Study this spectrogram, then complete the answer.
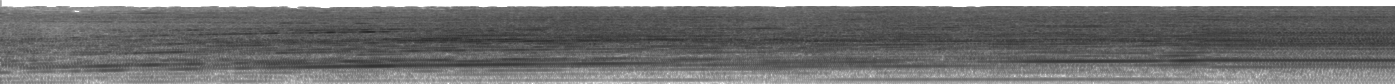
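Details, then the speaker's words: Electric bike's new brushless motor spinning up with no belts attached and the rear wheel disconnected: the rising whine carries harsh, violent buzzing vibration at certain rpm. The motor appears unbalanced, not a pulley design fault. "so it seems like the motor is unbalanced so as you can see here this is the motor output shaft and there's no belt connected to this step down and then the rear wheel is also disconnected from the belt for safety reasons and if I throttle up certain rpm you'll hear a really violent vibration"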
